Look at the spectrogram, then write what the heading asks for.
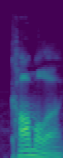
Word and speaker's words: Kamala: How do you pronounce her name? All right, then I'll say it right. Kamla, you can just also say uh VP Harris.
